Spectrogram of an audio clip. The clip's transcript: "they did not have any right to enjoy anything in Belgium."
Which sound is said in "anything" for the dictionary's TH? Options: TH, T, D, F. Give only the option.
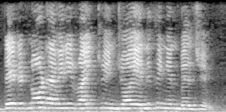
T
